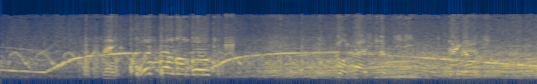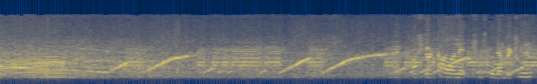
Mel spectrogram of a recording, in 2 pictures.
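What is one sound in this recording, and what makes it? A police car siren wails and yelps.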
